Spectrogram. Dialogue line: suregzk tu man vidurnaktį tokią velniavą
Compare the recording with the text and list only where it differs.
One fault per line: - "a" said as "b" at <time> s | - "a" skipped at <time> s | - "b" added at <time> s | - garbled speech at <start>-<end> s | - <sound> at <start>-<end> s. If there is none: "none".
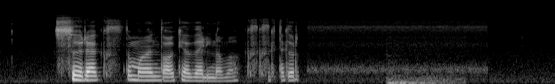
- "vidurnaktį" skipped at 1.6 s
- garbled speech at 2.4-3.0 s
- thud at 3.9-4.7 s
